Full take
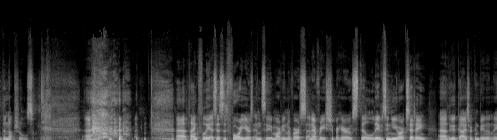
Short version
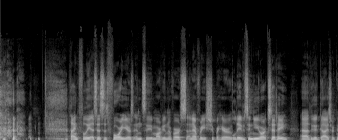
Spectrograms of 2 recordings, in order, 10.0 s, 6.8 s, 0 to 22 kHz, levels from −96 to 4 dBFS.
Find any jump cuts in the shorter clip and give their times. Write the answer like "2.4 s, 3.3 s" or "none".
1.4 s, 4.6 s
